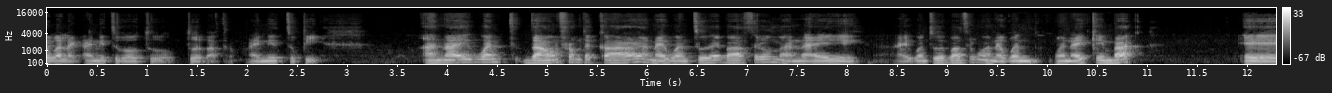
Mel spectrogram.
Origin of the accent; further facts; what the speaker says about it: Guatemala; first language Spanish; English is a second language; I am from Guatemala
